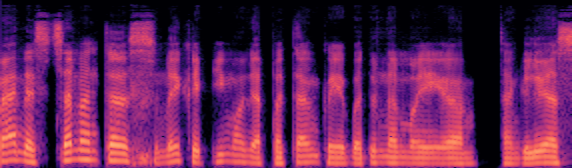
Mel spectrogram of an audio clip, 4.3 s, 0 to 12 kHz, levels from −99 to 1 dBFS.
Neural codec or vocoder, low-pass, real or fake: codec, 44.1 kHz, 2.6 kbps, DAC; 10.8 kHz; fake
